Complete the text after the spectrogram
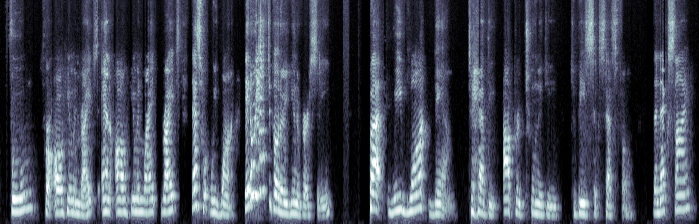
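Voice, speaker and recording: A woman speaks at a fairly slow pace in a fairly low, somewhat breathy voice with lively intonation. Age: 60s. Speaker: community program director. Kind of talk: presentation. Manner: direct.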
